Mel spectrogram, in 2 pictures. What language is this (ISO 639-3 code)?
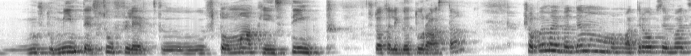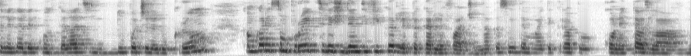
ron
